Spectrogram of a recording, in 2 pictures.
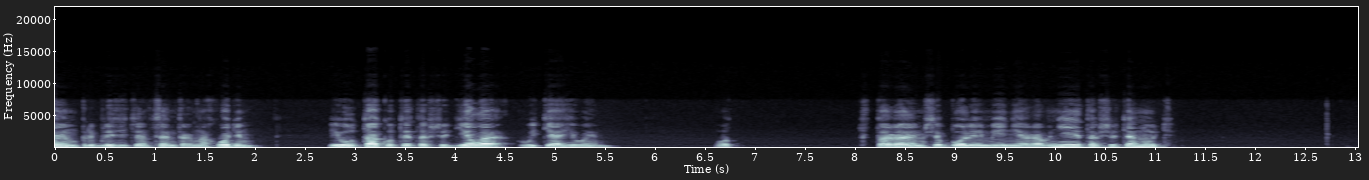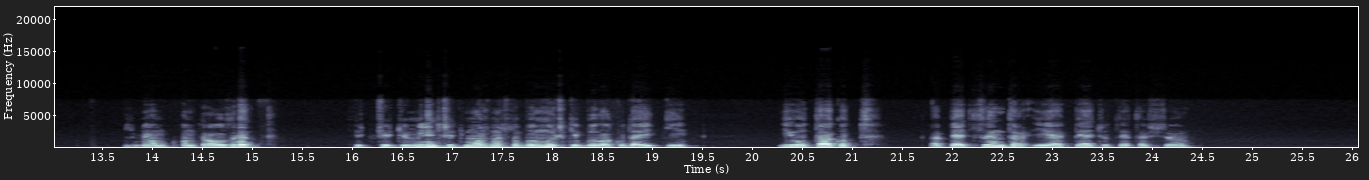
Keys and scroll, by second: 13.4 ctrl+z.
